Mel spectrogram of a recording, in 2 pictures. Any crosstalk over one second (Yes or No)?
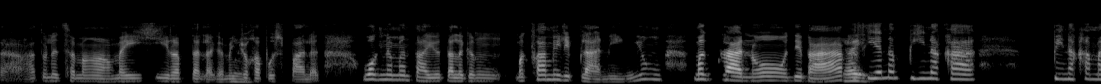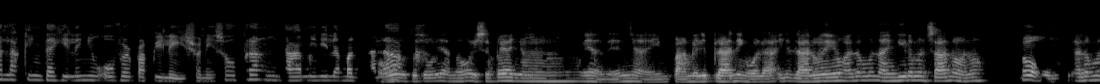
No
